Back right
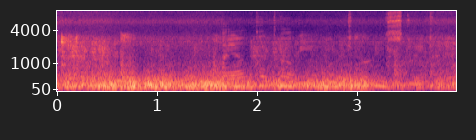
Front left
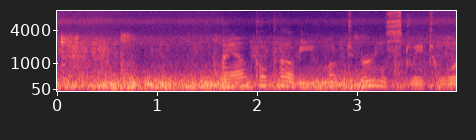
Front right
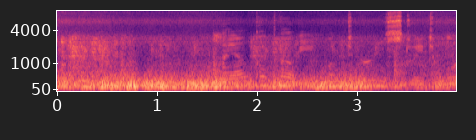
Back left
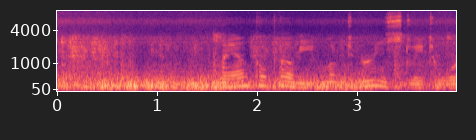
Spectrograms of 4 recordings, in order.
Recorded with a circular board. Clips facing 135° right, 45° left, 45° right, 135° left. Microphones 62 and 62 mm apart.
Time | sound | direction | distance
1.6 | a man speaking | 85° left | ?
